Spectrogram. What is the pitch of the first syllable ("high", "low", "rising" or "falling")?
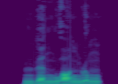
rising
